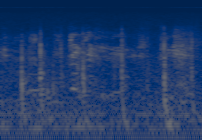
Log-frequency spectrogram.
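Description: Shoes slap quickly on pavement as a child runs.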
